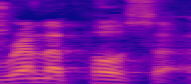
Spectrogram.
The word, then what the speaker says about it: Ramaphosa: so your Prime Minister is at Ramaphosa Cyril Ramaphosa trip you state president but yes Rama poor sir you don't pronounce the aged Rama pasa okay so Cyril Ramaphosa he referred to the taking of of land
